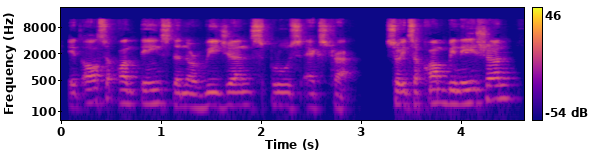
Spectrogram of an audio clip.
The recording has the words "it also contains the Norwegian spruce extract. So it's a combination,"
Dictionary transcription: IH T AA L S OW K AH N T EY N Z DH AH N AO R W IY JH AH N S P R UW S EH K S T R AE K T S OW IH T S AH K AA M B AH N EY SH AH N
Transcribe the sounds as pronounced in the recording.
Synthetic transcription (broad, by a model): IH T AA L S OW K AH N T EY N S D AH N AO R W IY JH AH N S P R UW S EH K S T R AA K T S OW IH T S AH K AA M B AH N EY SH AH N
